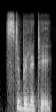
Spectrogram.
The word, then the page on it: stability: Indian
